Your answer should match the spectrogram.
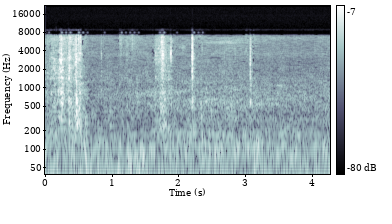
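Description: Toy ride-on quad rolling along a concrete sidewalk: its plastic wheels rattle steadily, with a cluster of sharp clicks and knocks at the start and single clicks about two and three seconds in.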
